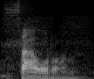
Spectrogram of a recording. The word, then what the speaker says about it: Sauron: Sauron. Yeah, you see, he gets pronunciation.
